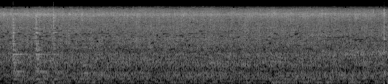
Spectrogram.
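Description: Fresh cream being stirred into a hot pan while making a chicken sandwich and burger filling, a steady close sizzle with soft stirring, with no voices.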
